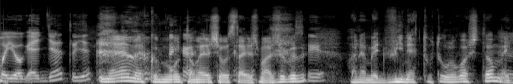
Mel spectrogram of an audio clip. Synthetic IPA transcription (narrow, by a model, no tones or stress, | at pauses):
mɒjoɡɛɟːɛt̪uɟɛnɛmɛkːormivo̞lt̪ɒmɛlʃøːost̪aːjoʃmaːʃ̬okɡøzehɒnɛmɛɟvinɛt̪ːut̪oːlvɒʃt̪ɒmɛ̰ɟ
